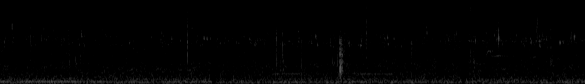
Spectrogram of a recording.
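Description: Light rain falling on a lake's surface, a faint patter of many small scattered drops.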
